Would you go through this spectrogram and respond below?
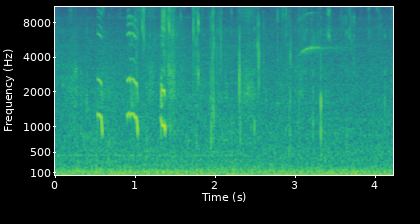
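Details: Hungry newborn puppies feeding from their mother at a pagoda stupa in Siem Reap, Cambodia give three thin, high whimpers with a slight downward bend within a second, followed by faint suckling clicks over a steady low hum.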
